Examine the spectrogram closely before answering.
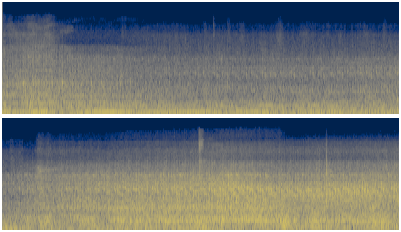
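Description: A heavy truck engine rumbles steadily close by.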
